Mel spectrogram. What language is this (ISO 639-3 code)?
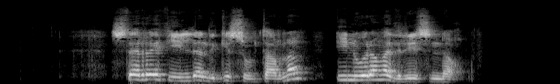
kab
